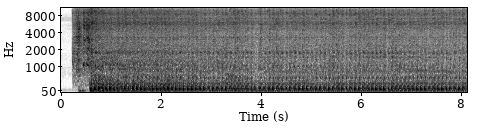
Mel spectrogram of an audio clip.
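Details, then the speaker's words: Honda CB360T twin started after many years off: catches straight away and settles into an even, steady beat with no knocks, misses or rattles; tach working. "let's fire it up I got a title now let's see what she sounds like"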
